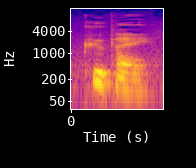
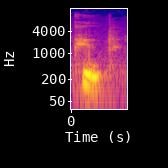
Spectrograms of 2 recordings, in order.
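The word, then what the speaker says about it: coupé: It's a French word, so it's actually pronounced coupe, not coupe.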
